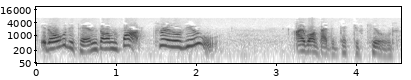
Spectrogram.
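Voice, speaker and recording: An actress playing a cruel, power-hungry wife in a 1970s radio drama, cool, commanding and taunting. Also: female voice, a little high, huge pitch swings, moderate pace, husky, exaggerated voice. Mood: cold, imperious. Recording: muffled, phone-like old radio recording.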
